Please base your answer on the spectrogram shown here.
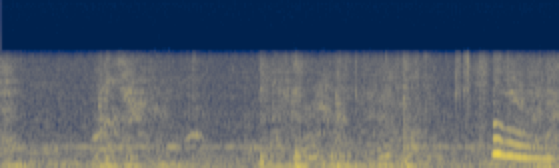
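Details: Noodles, a pet cat, grows excited as a Kinder Surprise egg is taken out. Quiet room sounds and soft rustling lead up to a single clear, falling, drawn-out meow near the end.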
